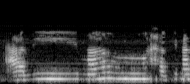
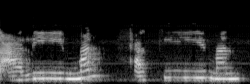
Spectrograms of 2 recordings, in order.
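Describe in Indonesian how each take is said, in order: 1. Bunyi n sebelum h tidak jelas. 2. Bunyi n sebelum h jelas. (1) "tidak boleh gitu" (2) "Maka harus jelas"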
